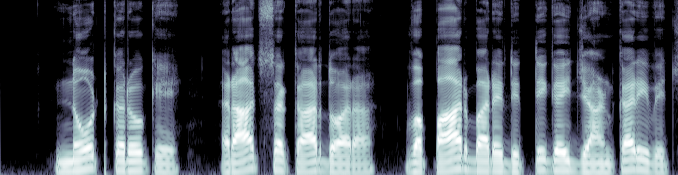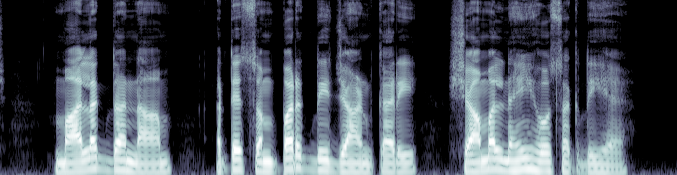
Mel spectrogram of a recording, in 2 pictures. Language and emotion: Punjabi, neutral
